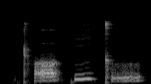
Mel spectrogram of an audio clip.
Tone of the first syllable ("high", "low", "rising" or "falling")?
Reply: rising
